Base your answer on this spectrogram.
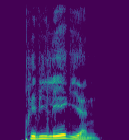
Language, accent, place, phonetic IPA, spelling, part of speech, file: German, Germany, Berlin, [ˌpʁiviˈleːɡi̯ən], Privilegien, noun, De-Privilegien.ogg
- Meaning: plural of Privileg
